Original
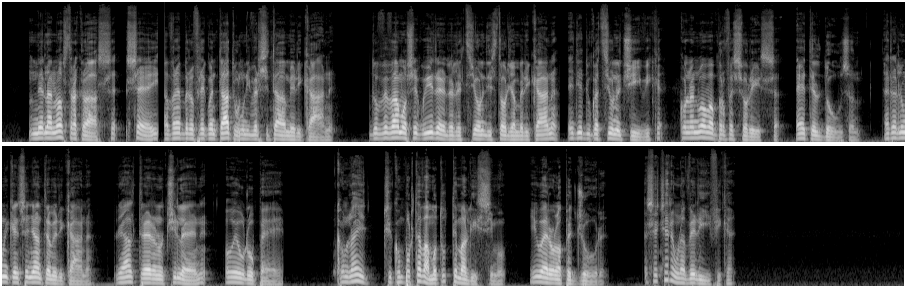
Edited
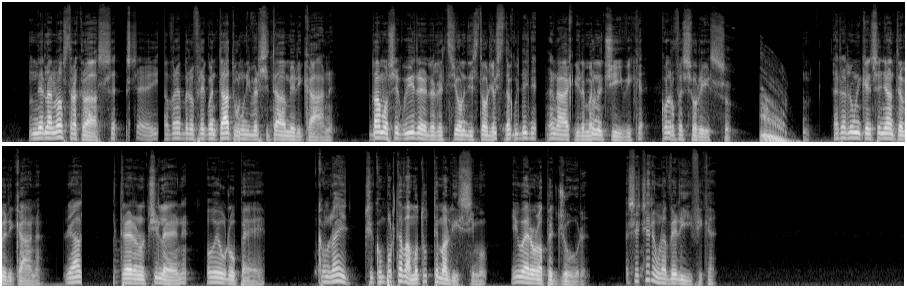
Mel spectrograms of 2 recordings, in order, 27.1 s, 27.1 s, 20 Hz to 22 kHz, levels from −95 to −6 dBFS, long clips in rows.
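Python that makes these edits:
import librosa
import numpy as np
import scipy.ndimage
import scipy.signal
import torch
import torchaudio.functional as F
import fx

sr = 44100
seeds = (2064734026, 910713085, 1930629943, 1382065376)

y = fx.edit(x, sr, fx.fade_in_from(start_s=1.92, length_s=1.23, floor_db=-19.5),
    fx.cut(start_s=5.59, length_s=0.28),
    fx.reverse_span(start_s=7.66, length_s=1.47),
    fx.cut(start_s=10.31, length_s=0.48),
    fx.tape_stop(start_s=11.35, length_s=1.43),
    fx.insert_room_tone(at_s=15.5, length_s=0.48), tone=tone)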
